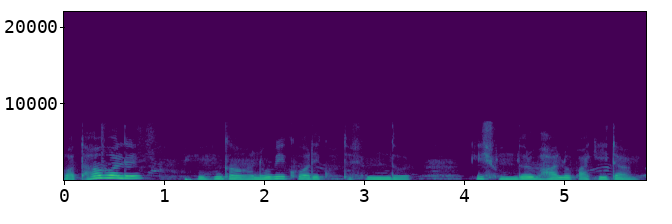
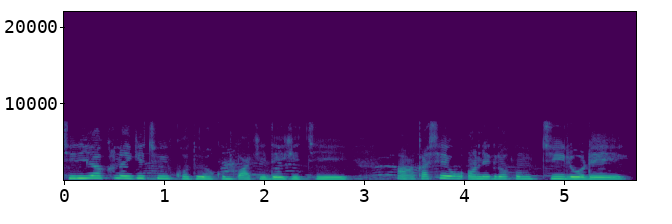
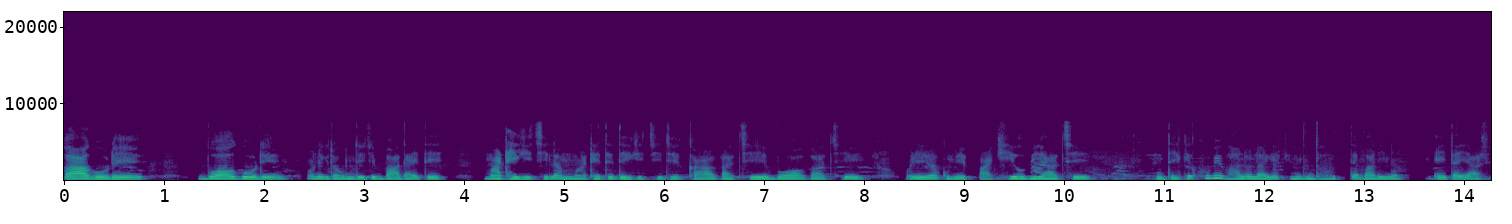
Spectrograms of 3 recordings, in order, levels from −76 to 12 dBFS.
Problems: background sounds at intervals, background conversations at intervals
